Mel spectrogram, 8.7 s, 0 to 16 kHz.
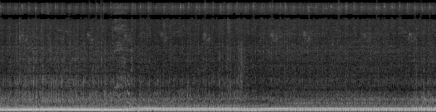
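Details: Ford 4.0L engine swapped into a Mercedes W203 C200 with custom 3-inch centre exhaust, second start: loud deep steady drone climbing in pitch with throttle, smooth and even without ticks or knocks; engine runs healthy.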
